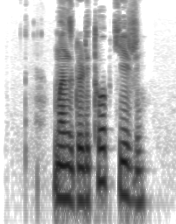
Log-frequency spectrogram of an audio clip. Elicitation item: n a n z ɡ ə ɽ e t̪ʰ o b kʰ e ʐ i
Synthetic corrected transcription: m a n z ɡ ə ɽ i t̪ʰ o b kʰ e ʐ i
